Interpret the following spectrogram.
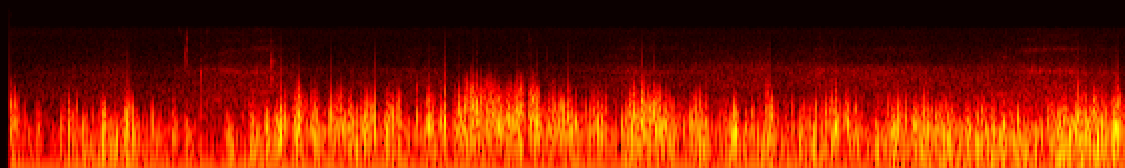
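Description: Gusty wind buffeting the camera microphone through its windsock: a continuous low rumble broken by rapid, uneven flutters.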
